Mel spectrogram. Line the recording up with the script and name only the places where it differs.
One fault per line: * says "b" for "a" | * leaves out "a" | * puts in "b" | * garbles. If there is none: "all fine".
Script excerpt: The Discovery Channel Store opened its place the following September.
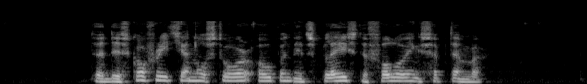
all fine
